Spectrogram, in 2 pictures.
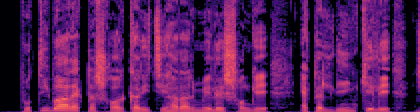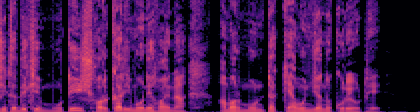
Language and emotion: Bengali, fearful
